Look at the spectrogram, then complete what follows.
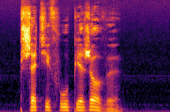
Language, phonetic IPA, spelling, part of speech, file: Polish, [ˌpʃɛt͡ɕivwupʲjɛˈʒɔvɨ], przeciwłupieżowy, adjective, Pl-przeciwłupieżowy.ogg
